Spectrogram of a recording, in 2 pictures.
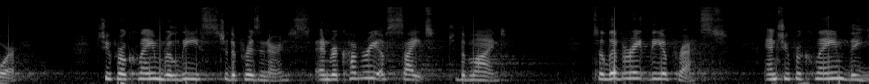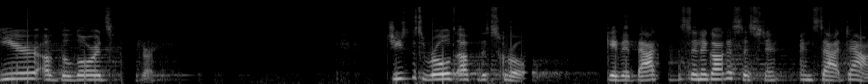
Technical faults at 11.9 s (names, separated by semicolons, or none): repeated packet loss (robotic sound)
